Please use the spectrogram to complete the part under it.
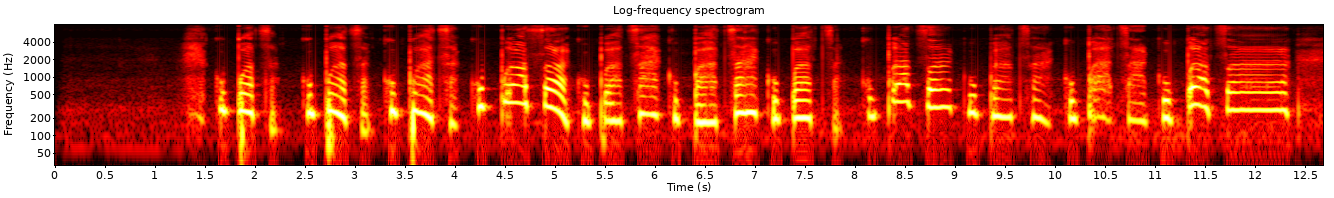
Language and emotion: Russian, positive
